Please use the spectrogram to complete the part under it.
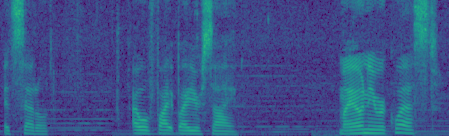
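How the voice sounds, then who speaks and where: A woman's voice: mid-range voice, steady tone, measured pace, soft background music, lightly acted. A woman playing a bold, loyal huntress in a video game, speaking firmly and with pride. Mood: resolved. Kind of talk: dramatic video game dialogue.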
